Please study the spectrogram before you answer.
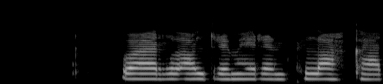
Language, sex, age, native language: Icelandic, male, 9, Icelandic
